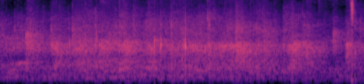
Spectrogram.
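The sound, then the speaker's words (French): An audience applauds the caribou, named as a long-distance walker, a dense wash of many hands clapping at an even level for a few seconds, with a few sharper individual claps standing out near the end. “C'est un marcheur, bravo, ouais, on peut l'applaudir.”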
